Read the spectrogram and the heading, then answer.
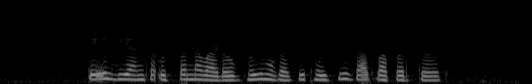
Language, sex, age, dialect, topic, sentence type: Marathi, female, 18-24, Southern Konkan, agriculture, question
